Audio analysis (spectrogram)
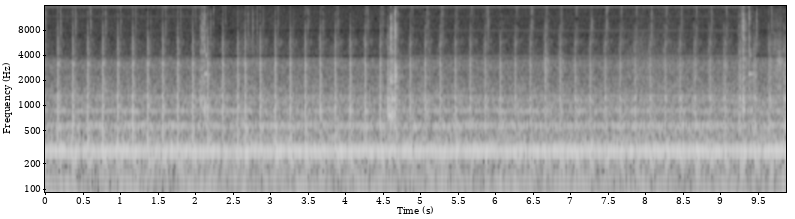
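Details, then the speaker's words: Quantronix Excel Dual Pulse 2000 holmium laser with the covers off, firing into the beam dump with the intermediate shutter open. Even clicks about two to three a second over a steady hum; no error this time. Normal flash lamp pulsing. "Yeah, the laser is firing. The flash lamp is firing. The intermediate shutter has opened."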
